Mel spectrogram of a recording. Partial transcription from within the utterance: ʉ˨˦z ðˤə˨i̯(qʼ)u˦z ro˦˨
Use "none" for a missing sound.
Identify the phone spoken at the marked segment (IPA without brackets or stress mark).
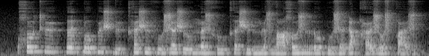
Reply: χ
